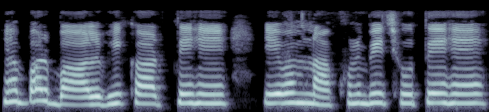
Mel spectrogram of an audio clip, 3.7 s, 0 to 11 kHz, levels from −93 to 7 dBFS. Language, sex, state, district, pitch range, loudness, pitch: Hindi, female, Bihar, Saran, 260-280 Hz, -13 LUFS, 270 Hz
